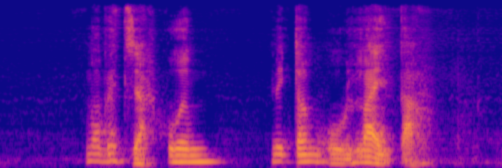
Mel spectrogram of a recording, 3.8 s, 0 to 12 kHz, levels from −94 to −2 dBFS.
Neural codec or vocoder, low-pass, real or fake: codec, 44.1 kHz, 1.7 kbps, Pupu-Codec; 10.8 kHz; fake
